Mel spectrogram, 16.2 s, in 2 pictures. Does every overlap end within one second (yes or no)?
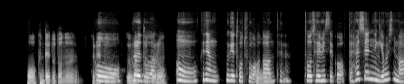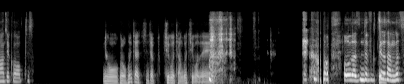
no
